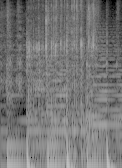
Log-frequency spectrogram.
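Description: Tarot deck being shuffled by hand, four quick riffling bursts in a steady rhythm, each a rapid papery flutter ending in a soft thump, close and clear with no talking.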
